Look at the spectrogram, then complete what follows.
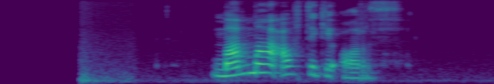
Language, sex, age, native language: Icelandic, female, 50-59, Icelandic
